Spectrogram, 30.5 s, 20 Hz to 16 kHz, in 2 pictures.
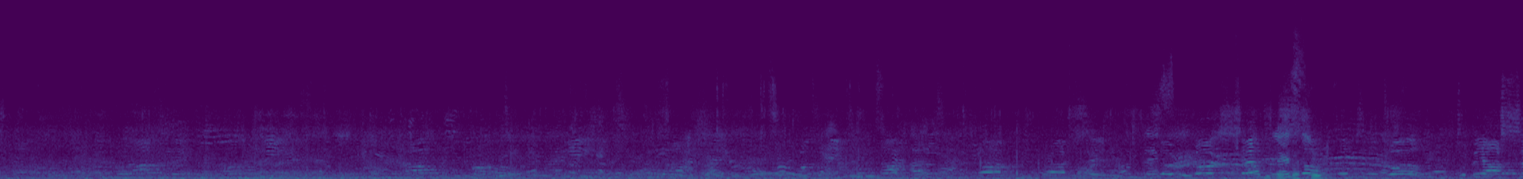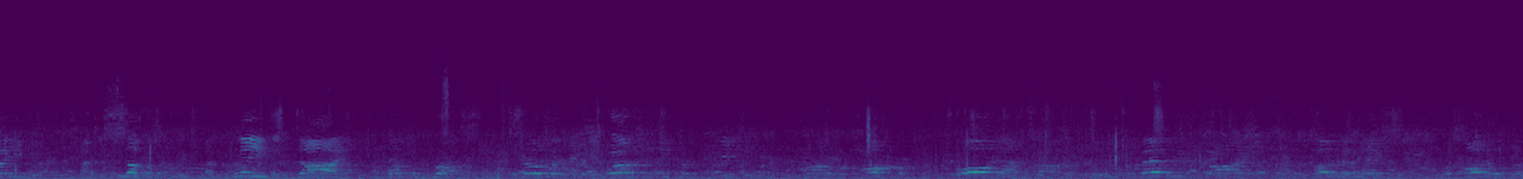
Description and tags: street-preacher
Walking through the centre of a medieval town past the town cross, where a street preacher is doing his thing. A lady is handing out leaflets. Binaural recording on a Zoom-H1.
binaural, street-sounds, medieval, street, preacher, cross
